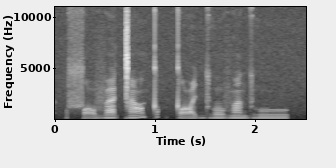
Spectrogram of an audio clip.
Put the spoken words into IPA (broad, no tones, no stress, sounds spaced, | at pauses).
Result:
sˤ ə̰ v æ ǀ æ̃ tˤ | tˤ ḭ dʱ o v ã dʱ u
